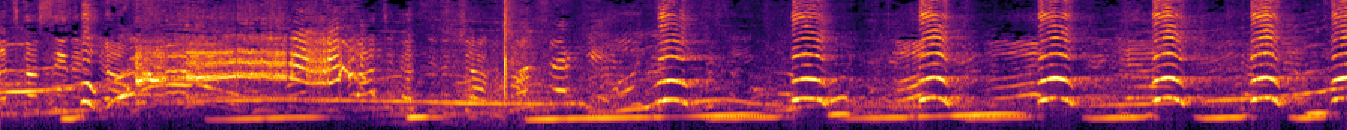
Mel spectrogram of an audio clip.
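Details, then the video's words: Captive siamang gibbons at Miami Metrozoo howling: a run of short, low, rising booming notes, then loud harsh barks rich in overtones, repeated about every half second and speeding up, with visitors talking and laughing nearby. "Siamang Gibbons howling"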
